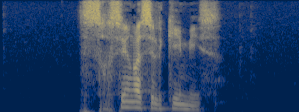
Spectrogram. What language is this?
Kabyle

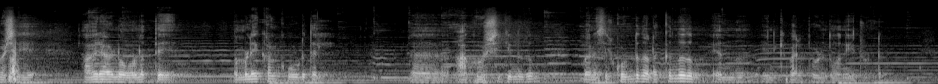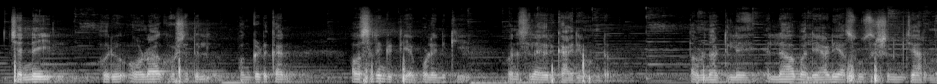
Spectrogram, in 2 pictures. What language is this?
Malayalam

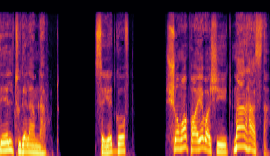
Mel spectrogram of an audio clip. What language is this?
Persian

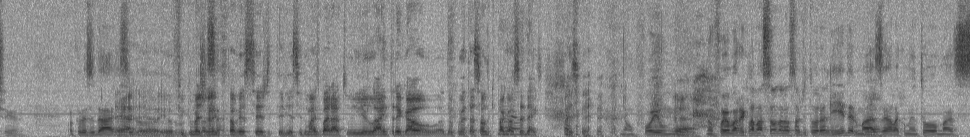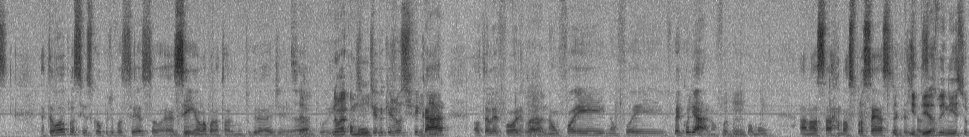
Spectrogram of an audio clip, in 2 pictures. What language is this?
Portuguese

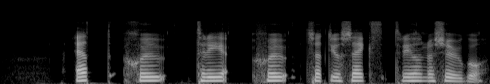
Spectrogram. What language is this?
Swedish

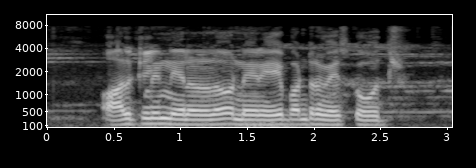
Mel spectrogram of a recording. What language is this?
Telugu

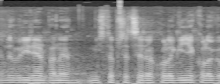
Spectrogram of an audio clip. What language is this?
Czech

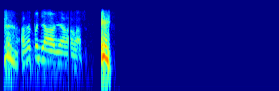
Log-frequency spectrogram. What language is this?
Dogri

